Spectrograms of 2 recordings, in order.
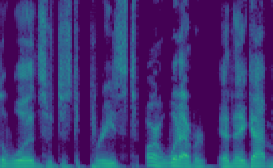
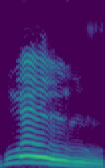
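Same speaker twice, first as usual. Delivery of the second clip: surprised whoa; 8 semitones higher than usual. Retold or imitated. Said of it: "He's like".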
